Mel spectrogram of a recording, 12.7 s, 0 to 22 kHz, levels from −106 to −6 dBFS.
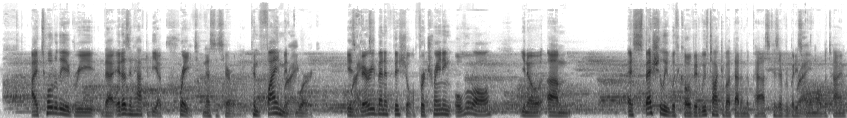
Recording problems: voice in the background; loud; throughout; 10 dB below the speech

